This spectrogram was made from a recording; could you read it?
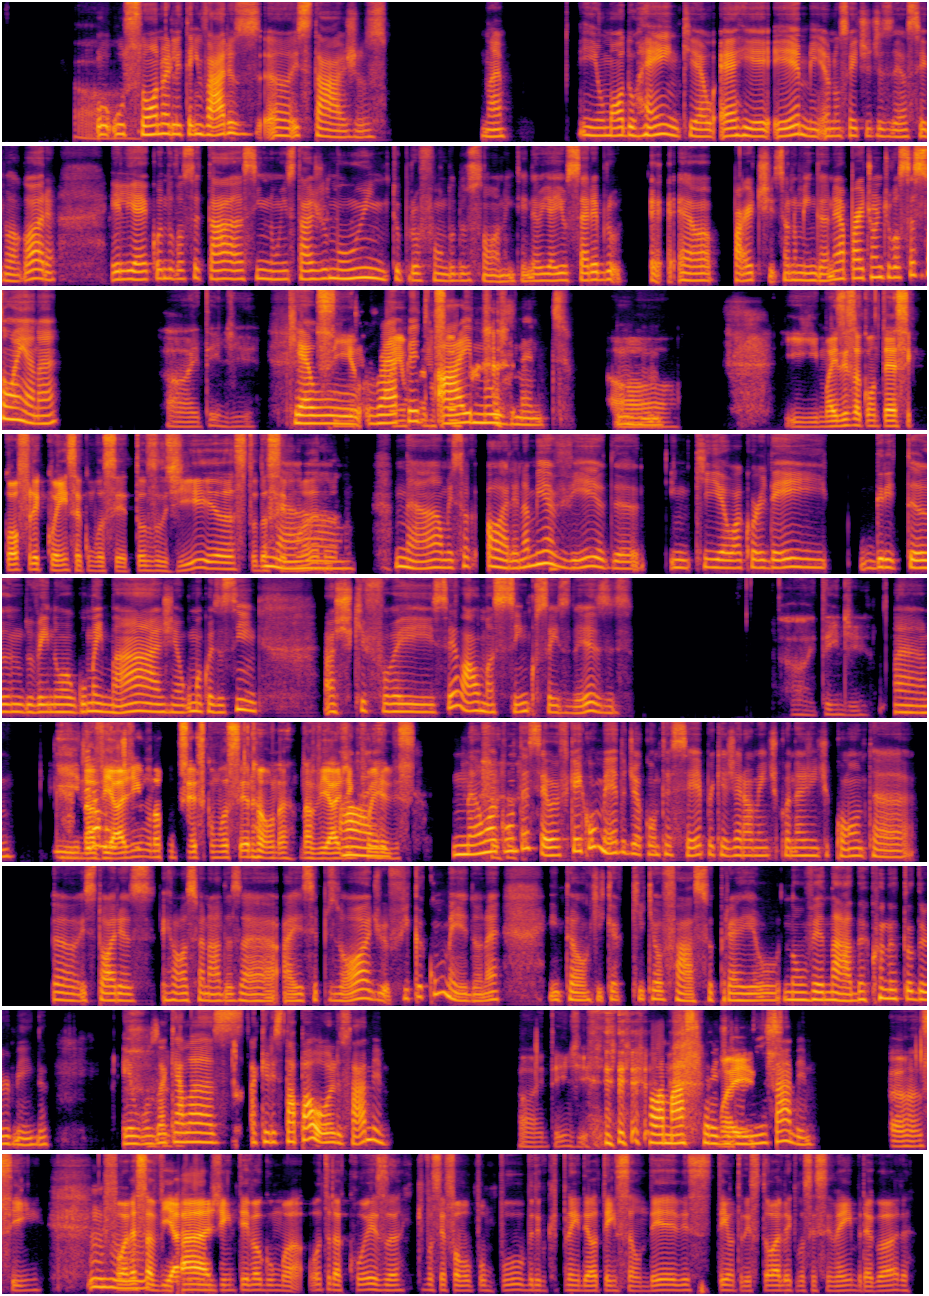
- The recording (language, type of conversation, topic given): Portuguese, podcast, Como contar uma história que prenda a atenção do público?
- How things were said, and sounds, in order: tapping; other background noise; in English: "rapid eye movement"; laugh; laugh; laugh; laugh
